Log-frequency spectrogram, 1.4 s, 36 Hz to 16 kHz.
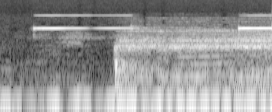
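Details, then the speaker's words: Zoll Eagle II ventilator high airway pressure alarm in a training demonstration: steady high-pitched electronic alarm tones over machine hum, triggered when volume set to 700 pushes pressure above the 35 cmH2O limit. "esto para ver como nosotros podemos parametrizar y cómo se generan las alertas en nuestro ventilador cuando hay una alta en la presión o cuando supera los límites es límites establecidos para este caso"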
